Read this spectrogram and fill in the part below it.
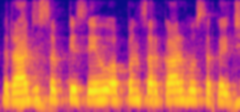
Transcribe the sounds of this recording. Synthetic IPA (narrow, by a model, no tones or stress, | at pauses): ɾaːd͡ʒjəsəb̚ʱkeseːɦoɐpːənsəɾkaːɾɦosəkɛt͡ʃʰ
